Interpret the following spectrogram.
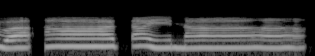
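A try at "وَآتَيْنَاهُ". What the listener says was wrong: Nah, jadi jangan wataina, ada haknya. Wa ataina, ada di ujungnya. Wa ataina, ya, jangan wataina, kan ada hak mati itu.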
